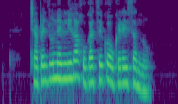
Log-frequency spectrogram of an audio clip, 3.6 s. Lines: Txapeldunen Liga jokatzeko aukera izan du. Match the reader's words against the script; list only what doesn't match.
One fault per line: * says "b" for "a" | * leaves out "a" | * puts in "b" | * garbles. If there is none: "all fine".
all fine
